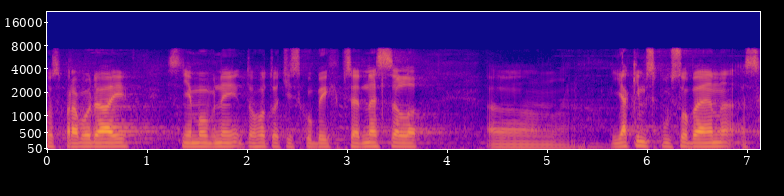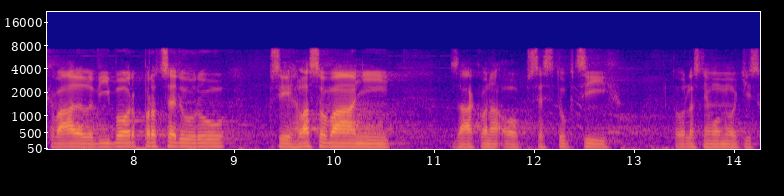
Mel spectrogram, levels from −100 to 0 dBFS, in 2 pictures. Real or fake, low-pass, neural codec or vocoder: real; 7.2 kHz; none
